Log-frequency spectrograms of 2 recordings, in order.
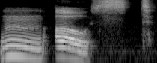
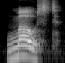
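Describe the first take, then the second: First: "Mm, o, st" drawn apart; hummed m, long o, separate s and t; sounded out. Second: Said in the usual way. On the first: Shown as a demonstration. Teacher breaks down second syllable, sounded out. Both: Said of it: "So the first syllable".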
